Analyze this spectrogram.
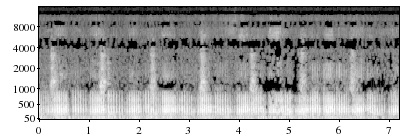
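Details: Oriental Shorthair cat named Keks purring while feeling good; steady rumbling purr in rhythmic pulses, each breath cycle lasting about a second, with soft swells and brief dips between inhalation and exhalation.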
